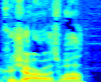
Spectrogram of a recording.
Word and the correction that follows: Quandro: Quandro, I'm sorry. I keep saying his name wrong, yeah.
